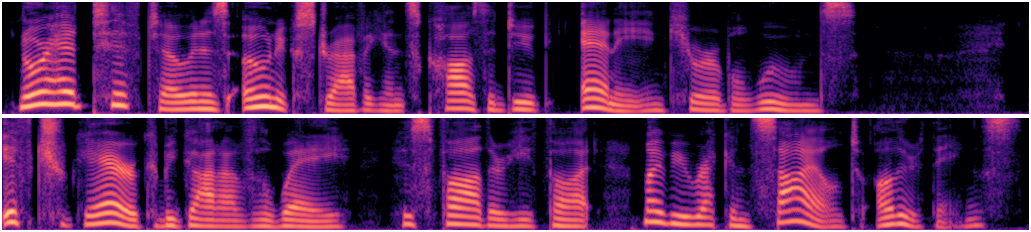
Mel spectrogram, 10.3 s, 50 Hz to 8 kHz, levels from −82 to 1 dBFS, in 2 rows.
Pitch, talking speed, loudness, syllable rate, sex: 190 Hz, 185 wpm, -20 LUFS, 5.6 syllables/s, female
